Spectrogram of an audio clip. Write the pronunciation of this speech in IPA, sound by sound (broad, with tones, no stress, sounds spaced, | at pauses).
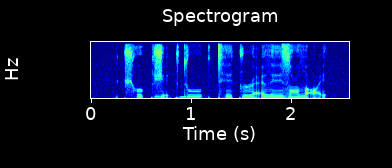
t͡ʃʰ o˨ k ʒ ḛ˨ k d u˦ | tʰ e˨ k ɹ æ̰˦ ð e˨ z ɒ˨ ðˤ ḛ˦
